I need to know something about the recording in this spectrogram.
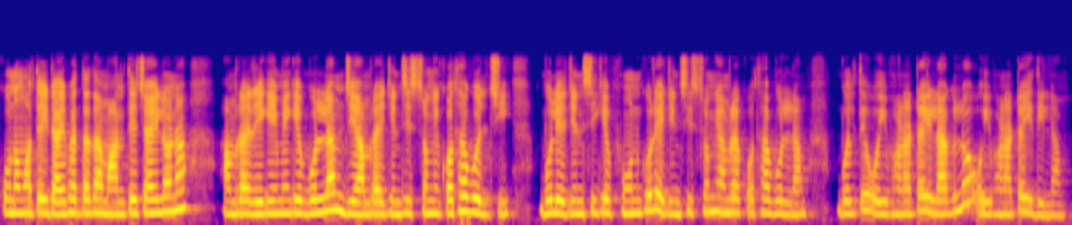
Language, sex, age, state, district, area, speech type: Bengali, female, 60+, West Bengal, Purba Medinipur, rural, spontaneous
